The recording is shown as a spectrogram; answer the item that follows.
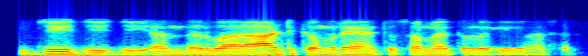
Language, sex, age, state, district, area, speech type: Hindi, male, 18-30, Uttar Pradesh, Jaunpur, rural, conversation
